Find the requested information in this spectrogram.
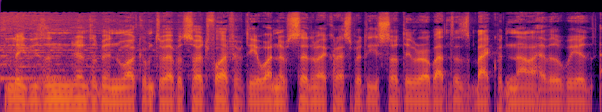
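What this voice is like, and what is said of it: Robot voice with vaguely German accent. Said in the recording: “I'm trying to place the accent this robot has. It's like, it's vaguely German... It's a vaguely German accent, but also my wires are crossed, so maybe it's a little Austrian.”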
